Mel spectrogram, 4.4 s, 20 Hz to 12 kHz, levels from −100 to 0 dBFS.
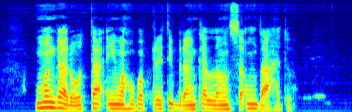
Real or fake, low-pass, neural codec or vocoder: real; 10.8 kHz; none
